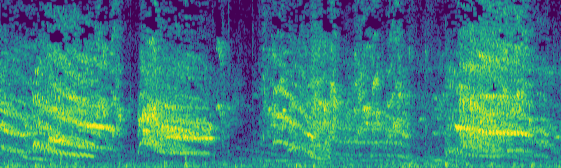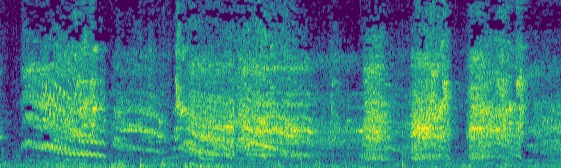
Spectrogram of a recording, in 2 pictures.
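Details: Alexandrine parakeet chick being hand-fed, repeating rough, rasping squawks roughly every three seconds, each burst sliding downward in pitch and separated by short gaps.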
